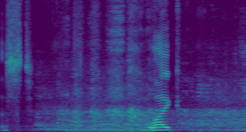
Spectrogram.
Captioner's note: laughter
